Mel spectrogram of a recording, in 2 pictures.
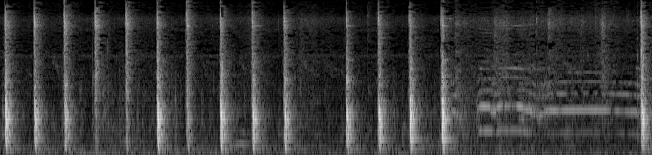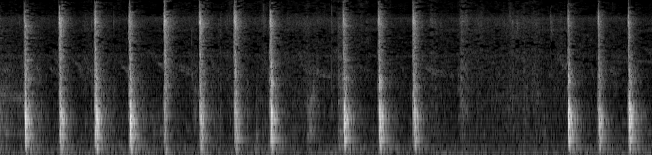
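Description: A machete chops rapidly into leaves on a wooden block with sharp, even thuds.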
